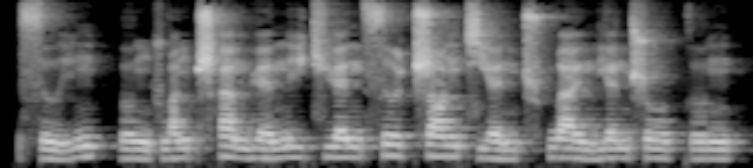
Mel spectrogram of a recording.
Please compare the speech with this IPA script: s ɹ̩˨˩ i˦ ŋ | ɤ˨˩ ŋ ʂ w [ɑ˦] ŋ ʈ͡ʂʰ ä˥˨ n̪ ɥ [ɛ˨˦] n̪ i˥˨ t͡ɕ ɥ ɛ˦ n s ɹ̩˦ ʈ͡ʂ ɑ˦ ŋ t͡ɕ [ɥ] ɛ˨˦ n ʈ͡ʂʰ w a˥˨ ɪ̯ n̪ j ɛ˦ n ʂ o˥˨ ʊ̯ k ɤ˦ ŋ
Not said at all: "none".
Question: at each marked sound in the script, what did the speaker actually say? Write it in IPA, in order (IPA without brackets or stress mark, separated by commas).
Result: ɑ˦, ɛ˨˦, j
